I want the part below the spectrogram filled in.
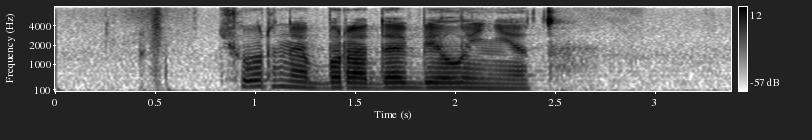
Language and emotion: Russian, neutral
